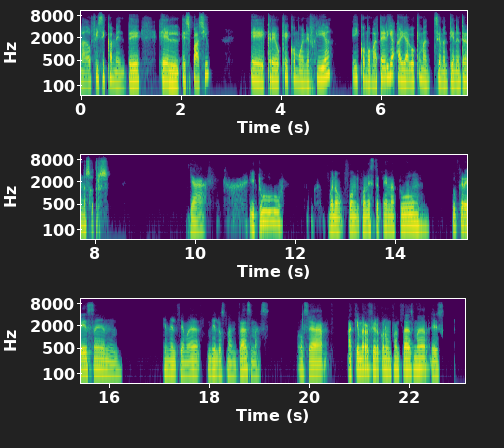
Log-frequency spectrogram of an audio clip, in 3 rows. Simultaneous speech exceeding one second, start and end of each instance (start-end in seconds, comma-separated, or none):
none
